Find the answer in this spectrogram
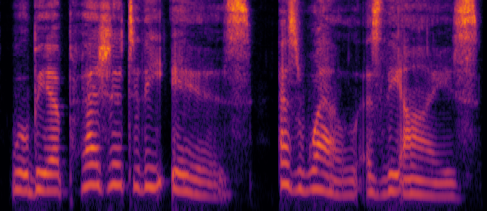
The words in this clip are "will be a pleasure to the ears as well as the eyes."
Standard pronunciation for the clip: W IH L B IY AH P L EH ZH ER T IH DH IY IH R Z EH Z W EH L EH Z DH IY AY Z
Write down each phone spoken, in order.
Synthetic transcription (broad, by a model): W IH L B IY AH P L EH ZH ER T IH DH IY IH R Z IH Z W EH L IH Z DH IY AY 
